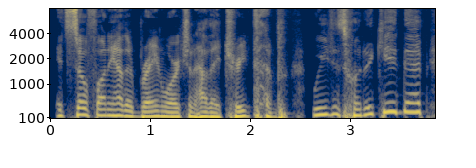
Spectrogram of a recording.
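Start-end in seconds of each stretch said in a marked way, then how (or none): 2.6-3.8 high-pitched imitation of dog talk. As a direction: coo it high, as if to a pet. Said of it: "talk to them like a dog".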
